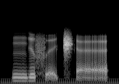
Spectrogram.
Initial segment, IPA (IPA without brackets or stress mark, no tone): ŋ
